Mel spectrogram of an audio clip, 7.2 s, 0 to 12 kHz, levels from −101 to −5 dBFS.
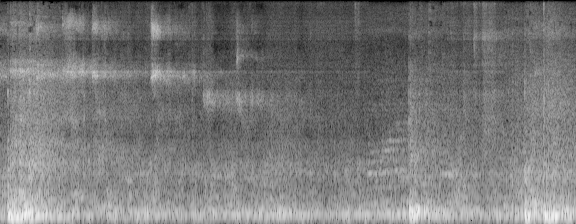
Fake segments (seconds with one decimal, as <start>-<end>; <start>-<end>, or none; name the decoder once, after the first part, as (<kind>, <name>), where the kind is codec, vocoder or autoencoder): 0.8-4.6 (codec, HILCodec); 5.6-6.3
